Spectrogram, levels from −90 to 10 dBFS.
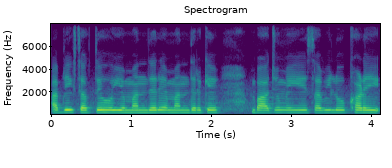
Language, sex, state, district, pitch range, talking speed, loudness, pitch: Hindi, female, Bihar, Purnia, 195-200 Hz, 235 wpm, -16 LUFS, 195 Hz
